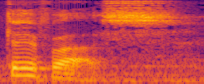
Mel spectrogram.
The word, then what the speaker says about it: Cephas: But when Cephas came to Antioch, that's the Aramaic pronunciation, by the way.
